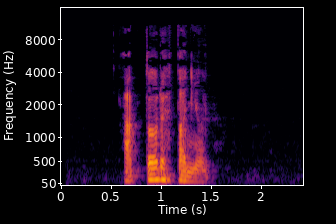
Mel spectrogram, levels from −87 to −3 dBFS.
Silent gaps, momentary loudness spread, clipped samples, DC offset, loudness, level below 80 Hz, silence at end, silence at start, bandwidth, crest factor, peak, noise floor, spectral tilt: none; 11 LU; under 0.1%; under 0.1%; -27 LUFS; -54 dBFS; 0.95 s; 0.6 s; 11.5 kHz; 24 dB; -6 dBFS; -70 dBFS; -6.5 dB/octave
